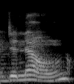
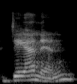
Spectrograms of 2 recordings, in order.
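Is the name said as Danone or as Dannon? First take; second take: Danone; Dannon. First: The name is said as Danone. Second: The name is said as Dannon.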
